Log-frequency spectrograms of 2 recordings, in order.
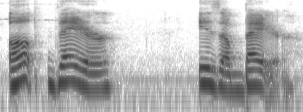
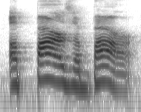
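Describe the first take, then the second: First: Each word is said separately in a plain accent. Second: The words run together, with bear sounding like bar. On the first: "just say" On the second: "They say"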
